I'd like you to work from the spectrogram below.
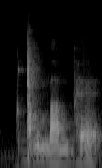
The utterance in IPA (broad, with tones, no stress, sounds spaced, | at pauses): ɡ͡ǀ u˩˧ m a˩ m bʱ ɛ˧˩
